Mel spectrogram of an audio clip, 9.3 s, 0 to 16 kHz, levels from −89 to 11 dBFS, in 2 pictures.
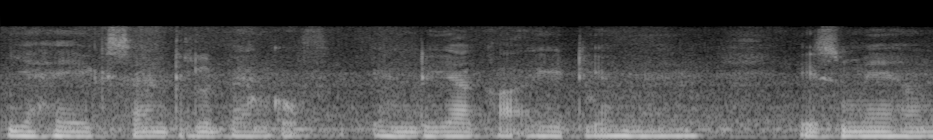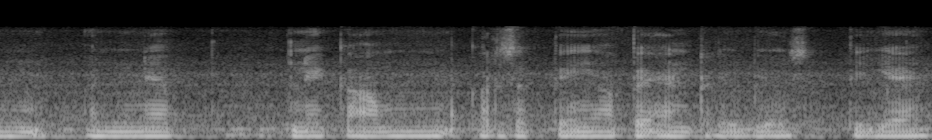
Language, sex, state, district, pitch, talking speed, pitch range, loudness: Hindi, male, Haryana, Rohtak, 115 Hz, 155 wpm, 115-120 Hz, -20 LUFS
